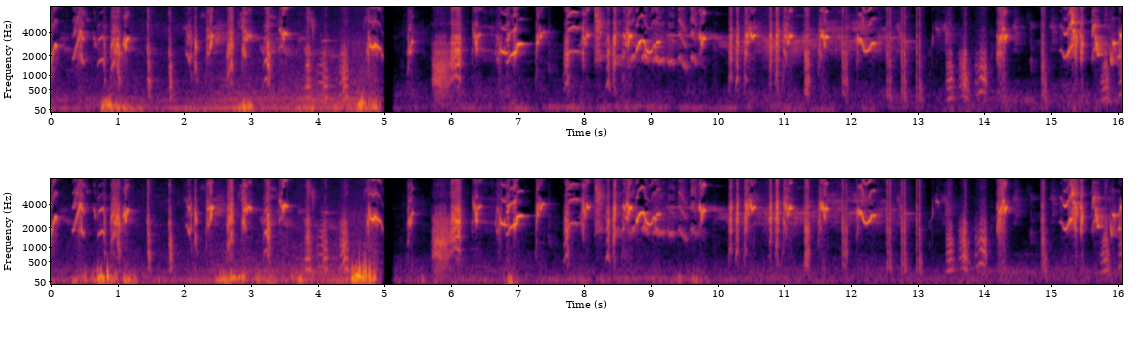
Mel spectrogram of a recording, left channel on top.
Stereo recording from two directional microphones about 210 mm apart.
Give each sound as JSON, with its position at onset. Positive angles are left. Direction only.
{"t": 0.0, "sound": "rodents", "side_deg": -20}
{"t": 8.3, "sound": "bird", "side_deg": -25}
{"t": 9.7, "sound": "rodents", "side_deg": -20}
{"t": 14.8, "sound": "a sound", "side_deg": -20}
